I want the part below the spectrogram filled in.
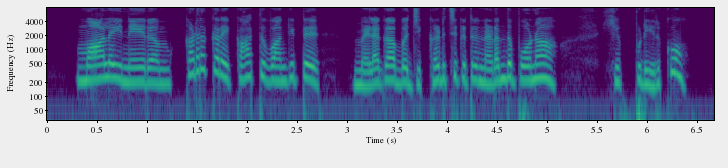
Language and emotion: Tamil, happy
